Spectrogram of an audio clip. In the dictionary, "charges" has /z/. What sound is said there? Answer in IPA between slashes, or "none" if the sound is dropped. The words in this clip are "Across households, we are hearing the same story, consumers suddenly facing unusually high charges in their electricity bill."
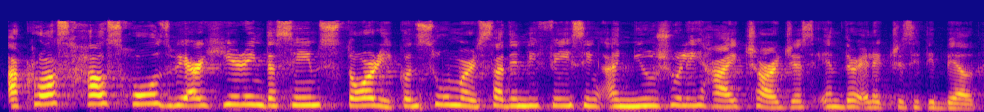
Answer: /s/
